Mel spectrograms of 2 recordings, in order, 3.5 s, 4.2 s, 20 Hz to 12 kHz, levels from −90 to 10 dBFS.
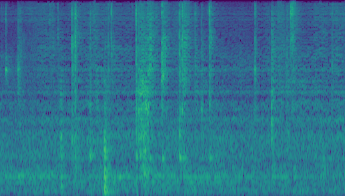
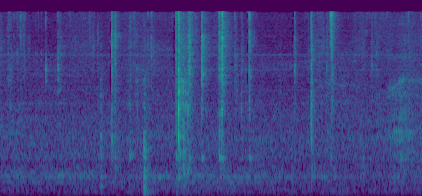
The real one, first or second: second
